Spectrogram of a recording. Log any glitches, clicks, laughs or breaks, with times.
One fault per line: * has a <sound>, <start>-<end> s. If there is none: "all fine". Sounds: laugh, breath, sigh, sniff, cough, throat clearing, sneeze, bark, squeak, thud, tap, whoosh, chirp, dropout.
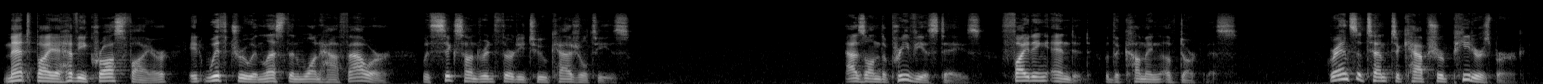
all fine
